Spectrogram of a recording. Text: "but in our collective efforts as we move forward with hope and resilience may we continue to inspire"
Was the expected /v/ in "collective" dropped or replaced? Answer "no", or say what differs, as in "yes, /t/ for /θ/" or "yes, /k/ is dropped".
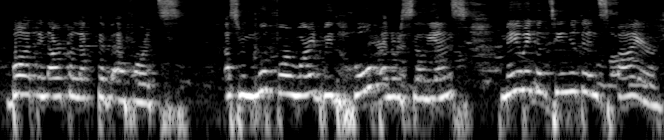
no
